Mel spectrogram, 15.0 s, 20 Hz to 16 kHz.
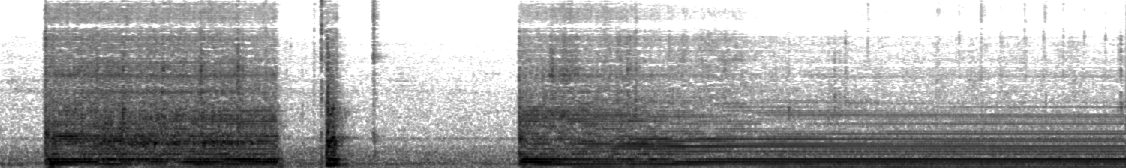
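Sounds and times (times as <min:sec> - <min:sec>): espresso machine grinding and brewing: 0:00.6 - 0:03.8, 0:06.9 - 0:15.0.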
